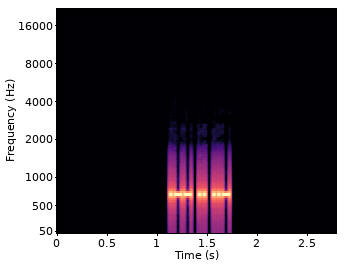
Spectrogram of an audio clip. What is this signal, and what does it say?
Morse code, heard as a keyed tone, about 50 wpm, 700 Hz. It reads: WIU
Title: Three Challenging Letter-Number Combinations 50wpm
